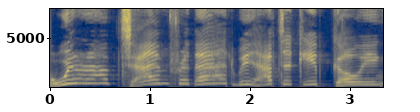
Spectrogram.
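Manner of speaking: exasperated high-pitched yelling. A parent retells losing it at a four-year-old on the walk to school, retelling a yell. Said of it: "I'm yelling".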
